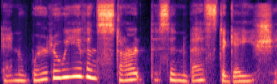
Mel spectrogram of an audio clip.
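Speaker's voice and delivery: hushed voice, dropped low and quiet. Playing Alara, leaning in really close to everybody: lowered voice. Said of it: "lowers her voice".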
